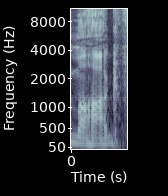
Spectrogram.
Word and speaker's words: Mogg: Is Mogg, is that how you say his name? – That's how I've said it.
